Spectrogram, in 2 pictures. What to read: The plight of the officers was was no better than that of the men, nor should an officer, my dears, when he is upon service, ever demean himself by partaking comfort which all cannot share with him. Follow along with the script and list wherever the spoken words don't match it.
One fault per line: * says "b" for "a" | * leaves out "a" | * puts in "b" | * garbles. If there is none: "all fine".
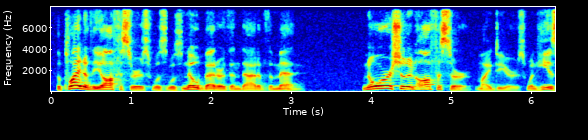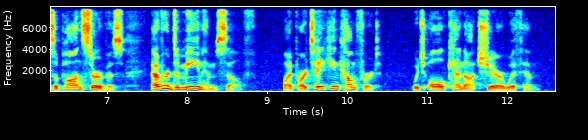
all fine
